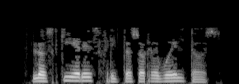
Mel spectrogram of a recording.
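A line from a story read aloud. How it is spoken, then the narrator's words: Plain question. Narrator (Spanish): preguntó Alice Underwood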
